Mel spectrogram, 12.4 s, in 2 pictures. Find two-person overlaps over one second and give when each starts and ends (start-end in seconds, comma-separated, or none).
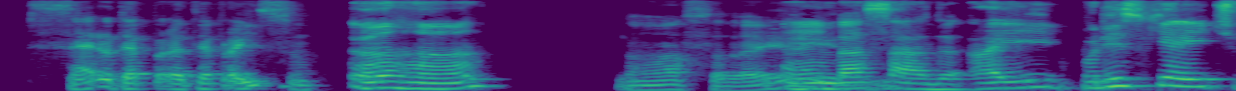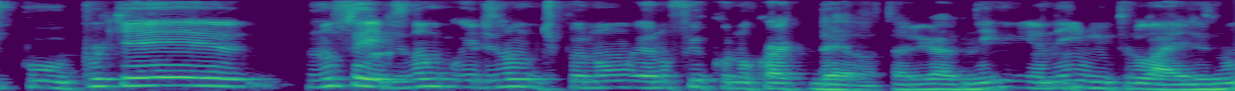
none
